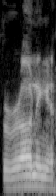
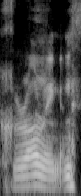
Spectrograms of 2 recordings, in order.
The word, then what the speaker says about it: Groningen: I'm like, why is it say in my notes, rasp, Groningen, Groningen, right? It's how to pronounce it.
